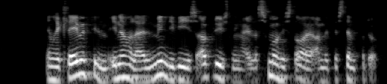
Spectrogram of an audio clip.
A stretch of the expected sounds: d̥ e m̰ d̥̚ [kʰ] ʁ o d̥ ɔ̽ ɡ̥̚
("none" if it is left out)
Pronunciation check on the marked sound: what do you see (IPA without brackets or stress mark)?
pʰ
